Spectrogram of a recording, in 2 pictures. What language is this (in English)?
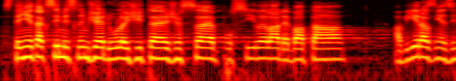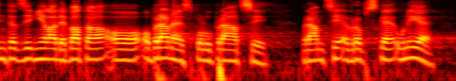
Czech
